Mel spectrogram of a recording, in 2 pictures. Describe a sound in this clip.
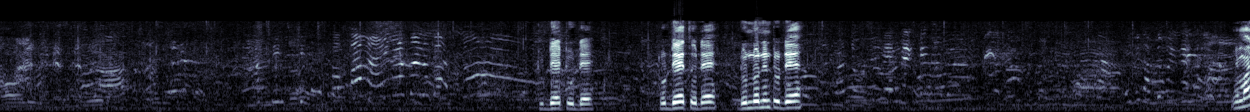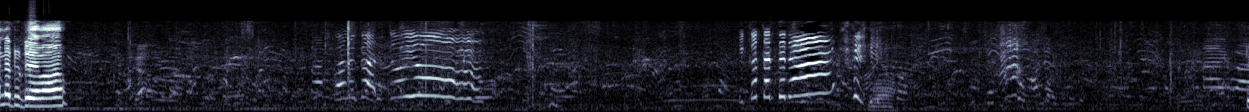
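Several people talk and call out nearby outdoors.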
